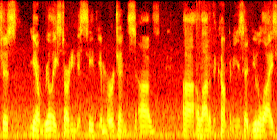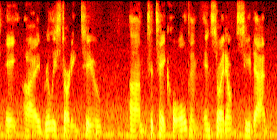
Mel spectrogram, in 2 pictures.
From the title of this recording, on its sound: LIVE FROM MONEY 20/20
